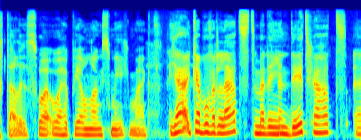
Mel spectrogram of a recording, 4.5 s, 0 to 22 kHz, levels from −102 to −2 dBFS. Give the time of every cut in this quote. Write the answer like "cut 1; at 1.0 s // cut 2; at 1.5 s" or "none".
cut 1; at 3.5 s

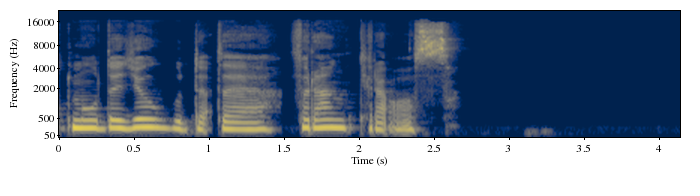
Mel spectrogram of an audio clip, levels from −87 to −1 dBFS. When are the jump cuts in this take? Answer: cut 1; at 1.0 s // cut 2; at 1.5 s

